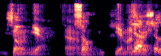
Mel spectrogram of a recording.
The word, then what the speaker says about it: Son: Son? Son, yeah.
